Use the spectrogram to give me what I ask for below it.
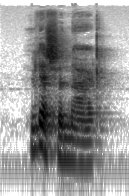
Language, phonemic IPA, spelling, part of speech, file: Dutch, /ˈlɛsəˌnar/, lessenaar, noun, Nl-lessenaar.ogg
- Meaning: 1. lectern, stand for books or lecture notes 2. teacher's desk 3. desk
